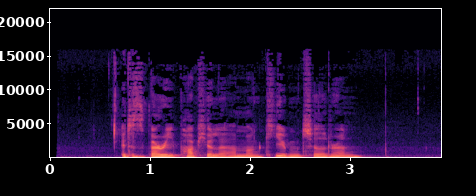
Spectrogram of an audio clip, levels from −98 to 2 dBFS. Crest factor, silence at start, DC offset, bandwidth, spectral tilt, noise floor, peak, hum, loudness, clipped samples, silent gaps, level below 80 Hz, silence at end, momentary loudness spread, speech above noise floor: 20 dB; 0.65 s; under 0.1%; 15 kHz; -6.5 dB/octave; -64 dBFS; -10 dBFS; none; -29 LUFS; under 0.1%; none; -62 dBFS; 0.8 s; 10 LU; 36 dB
